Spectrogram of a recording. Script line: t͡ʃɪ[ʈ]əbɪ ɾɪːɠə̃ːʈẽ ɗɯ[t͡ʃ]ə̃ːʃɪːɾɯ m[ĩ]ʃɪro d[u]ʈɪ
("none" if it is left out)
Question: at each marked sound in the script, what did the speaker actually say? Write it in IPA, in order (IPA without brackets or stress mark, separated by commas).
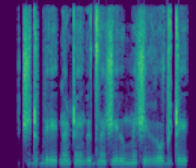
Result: ɖ, d͡z, ẽ, ɯ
